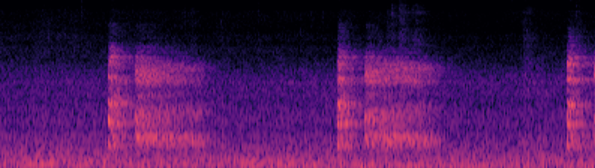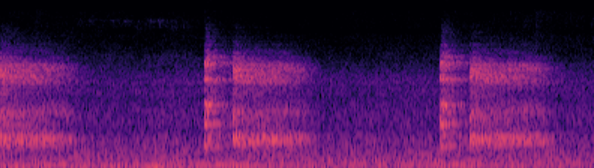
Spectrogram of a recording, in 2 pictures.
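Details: Tokay gecko calling five times in a regular rhythm, a call about every two and a quarter seconds. Each is an abrupt first note followed at once by a longer, rich, croaking syllable, over a constant low hum.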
